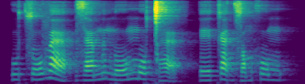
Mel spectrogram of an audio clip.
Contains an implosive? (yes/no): no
